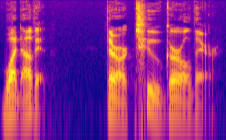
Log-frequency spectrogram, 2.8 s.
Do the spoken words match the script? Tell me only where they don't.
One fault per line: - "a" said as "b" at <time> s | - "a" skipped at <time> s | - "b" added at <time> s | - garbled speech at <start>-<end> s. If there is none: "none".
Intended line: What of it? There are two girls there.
- "girls" said as "girl" at 2.0 s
